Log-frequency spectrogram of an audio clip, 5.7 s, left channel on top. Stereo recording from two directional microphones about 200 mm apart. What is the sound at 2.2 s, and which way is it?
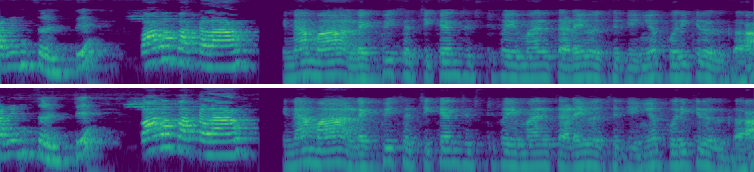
Speech, 50° left (ahead or behind).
